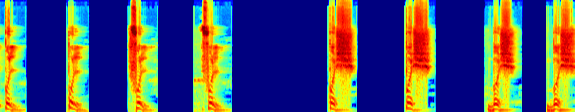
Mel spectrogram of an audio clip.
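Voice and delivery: पुल, फुल, पुश, बुश each with a brief u, spaced apart; short vowel drill. Shown as a demonstration. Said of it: "practice करेंगे short vowels का". (पुल, फुल, पुश, बुश में छोटा उ)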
